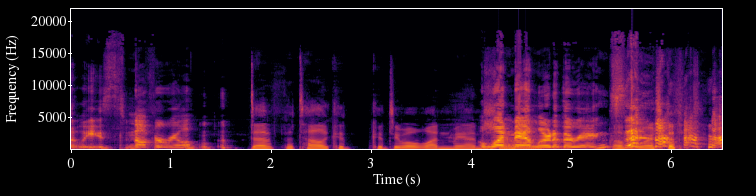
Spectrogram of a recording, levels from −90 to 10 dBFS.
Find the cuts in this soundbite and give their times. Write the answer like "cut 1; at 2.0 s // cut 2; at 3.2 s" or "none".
cut 1; at 2.6 s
